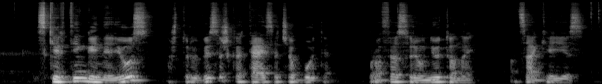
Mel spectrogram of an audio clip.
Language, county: Lithuanian, Kaunas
